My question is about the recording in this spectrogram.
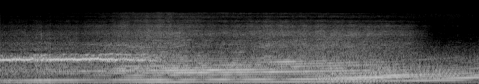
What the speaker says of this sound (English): These cars with the swing axle, they do tend to snap oversteer if you're not careful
